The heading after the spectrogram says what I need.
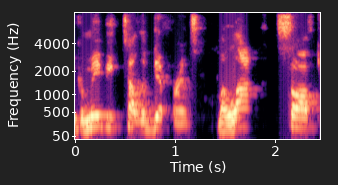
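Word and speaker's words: מלאך: And then malach, really with the cha, malach is M-A-L-A-C-H. Malach. There's a cha at the end. Malach. So you can maybe tell the difference. Malach, soft K, malach.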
